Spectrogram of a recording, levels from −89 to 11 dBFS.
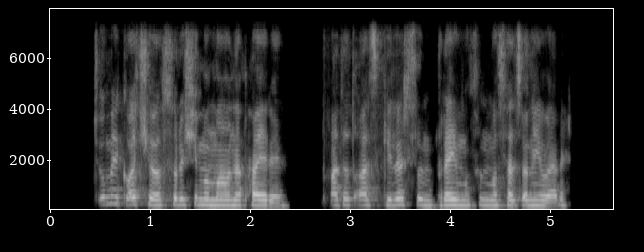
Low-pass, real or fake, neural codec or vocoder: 7.2 kHz; fake; codec, 24 kHz, 6 kbps, HILCodec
